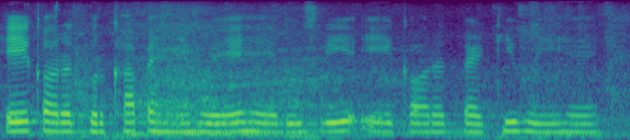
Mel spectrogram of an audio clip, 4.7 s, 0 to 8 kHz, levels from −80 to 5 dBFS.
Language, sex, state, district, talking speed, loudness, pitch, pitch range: Hindi, female, Uttar Pradesh, Lucknow, 150 wpm, -17 LUFS, 185 Hz, 180-195 Hz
